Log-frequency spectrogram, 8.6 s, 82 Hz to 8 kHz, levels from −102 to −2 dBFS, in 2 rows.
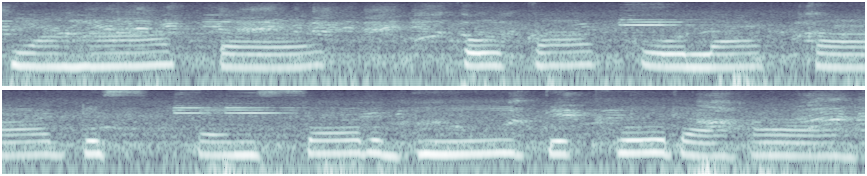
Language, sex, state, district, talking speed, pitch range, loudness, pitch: Hindi, female, Madhya Pradesh, Katni, 65 wpm, 235-260 Hz, -14 LUFS, 245 Hz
